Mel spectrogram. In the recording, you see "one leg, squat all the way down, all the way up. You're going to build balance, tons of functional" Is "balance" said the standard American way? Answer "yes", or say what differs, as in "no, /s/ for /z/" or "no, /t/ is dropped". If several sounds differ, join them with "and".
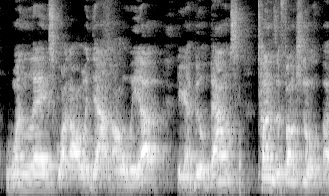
no, /l/ is dropped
